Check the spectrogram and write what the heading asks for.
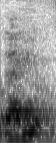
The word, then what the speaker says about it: Gayo: Ahí es malo, pero también al amado Gayo, que se pronuncia así aquí, podemos decir que dice cosas buenas.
